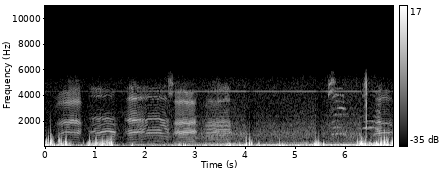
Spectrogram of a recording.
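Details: Australian raven calling at Lake Monger in Perth, Australia: a series of about four drawn-out, harsh, harmonic wails in the first half, each wavering then dropping. Later come scattered faint clicks, a low steady hum and rumbling noise.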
